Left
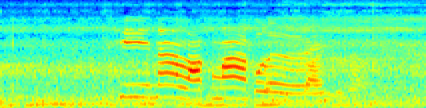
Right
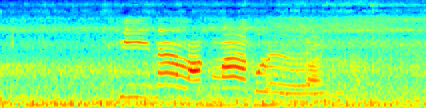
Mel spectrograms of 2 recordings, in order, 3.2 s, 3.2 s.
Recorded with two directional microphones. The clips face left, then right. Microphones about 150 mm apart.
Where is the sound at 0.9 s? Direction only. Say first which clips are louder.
Left 2 dB; 10° left (ahead or behind).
